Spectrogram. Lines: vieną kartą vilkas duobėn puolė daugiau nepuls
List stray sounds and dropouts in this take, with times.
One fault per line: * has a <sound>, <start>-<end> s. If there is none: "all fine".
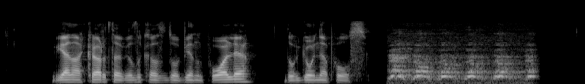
* has a bark, 3.9-5.4 s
